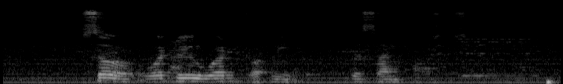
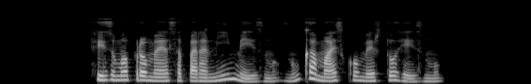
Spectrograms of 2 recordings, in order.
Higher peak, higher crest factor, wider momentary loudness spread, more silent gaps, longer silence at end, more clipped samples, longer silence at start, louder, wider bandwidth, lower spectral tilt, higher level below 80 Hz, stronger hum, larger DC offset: second, -18 dBFS vs -2 dBFS; about the same, 20 dB vs 20 dB; first, 23 LU vs 12 LU; neither; second, 0 s vs 0.9 s; neither; second, 0.05 s vs 0.95 s; second, -37 LUFS vs -22 LUFS; first, 15.5 kHz vs 9.2 kHz; about the same, -6.5 dB/octave vs -7 dB/octave; first, -62 dBFS vs -72 dBFS; neither; neither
